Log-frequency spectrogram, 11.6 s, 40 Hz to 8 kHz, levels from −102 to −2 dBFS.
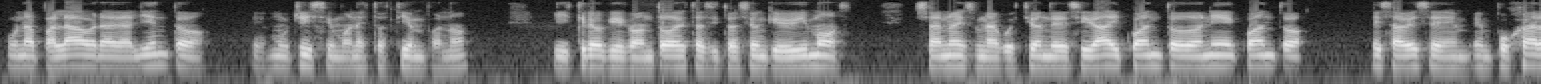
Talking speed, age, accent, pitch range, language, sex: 175 wpm, 20-39, Argentinian, 115-130 Hz, Spanish, male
